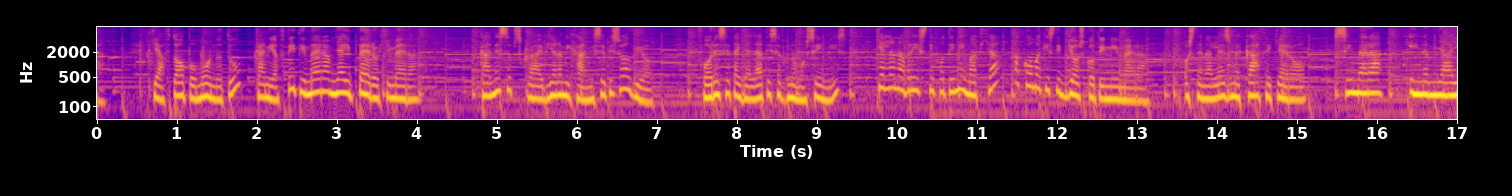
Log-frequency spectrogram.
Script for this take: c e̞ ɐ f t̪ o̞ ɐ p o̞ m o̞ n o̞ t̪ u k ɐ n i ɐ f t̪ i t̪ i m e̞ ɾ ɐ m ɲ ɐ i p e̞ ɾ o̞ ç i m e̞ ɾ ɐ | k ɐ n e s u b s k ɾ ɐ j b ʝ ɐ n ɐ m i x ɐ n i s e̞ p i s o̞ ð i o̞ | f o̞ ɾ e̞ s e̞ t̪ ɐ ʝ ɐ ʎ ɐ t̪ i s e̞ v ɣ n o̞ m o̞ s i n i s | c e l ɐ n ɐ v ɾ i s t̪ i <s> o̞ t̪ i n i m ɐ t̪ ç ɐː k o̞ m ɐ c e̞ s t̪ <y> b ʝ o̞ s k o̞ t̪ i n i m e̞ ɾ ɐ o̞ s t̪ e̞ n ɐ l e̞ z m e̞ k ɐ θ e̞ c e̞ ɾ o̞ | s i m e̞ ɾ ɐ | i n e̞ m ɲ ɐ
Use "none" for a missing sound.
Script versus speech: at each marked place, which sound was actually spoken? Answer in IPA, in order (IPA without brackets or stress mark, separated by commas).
f, i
